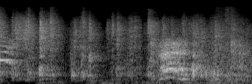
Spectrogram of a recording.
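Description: A dog whimpers and yelps in short, distressed cries after being struck, loud and close, in a brief burst with some background noise.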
